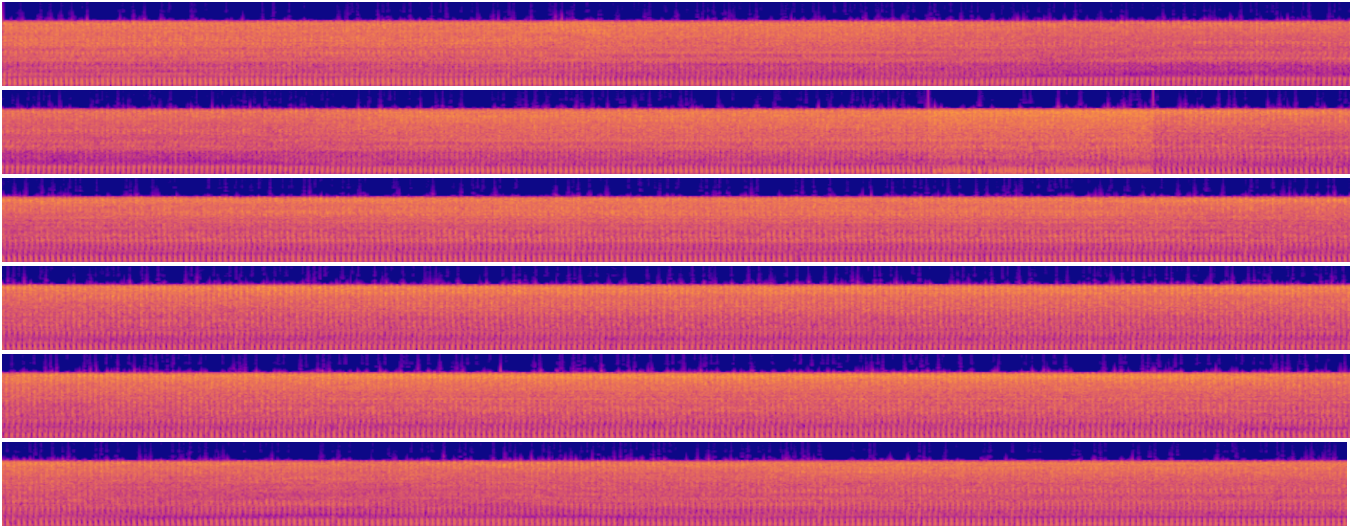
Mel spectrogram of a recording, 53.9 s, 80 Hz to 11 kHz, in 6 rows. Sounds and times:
Engine starting: 0:00.0 - 0:53.9
Idling: 0:00.0 - 0:53.9
Medium engine (mid frequency): 0:00.0 - 0:53.9.

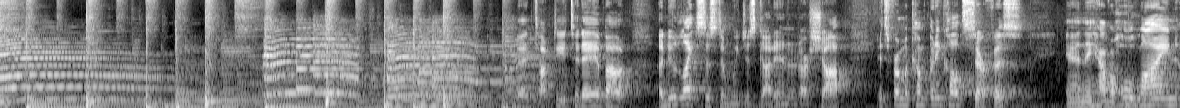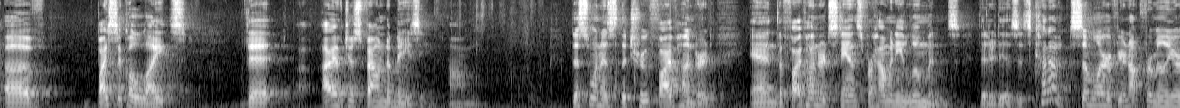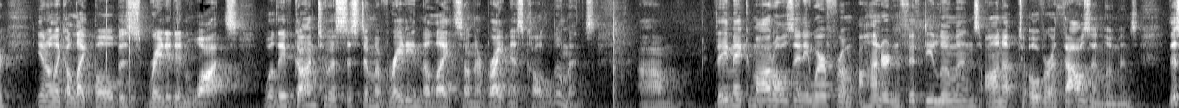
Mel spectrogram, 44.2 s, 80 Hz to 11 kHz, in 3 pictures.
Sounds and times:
Speech: 0:06.5 - 0:17.1, 0:17.8 - 0:20.8, 0:21.9 - 0:44.2.

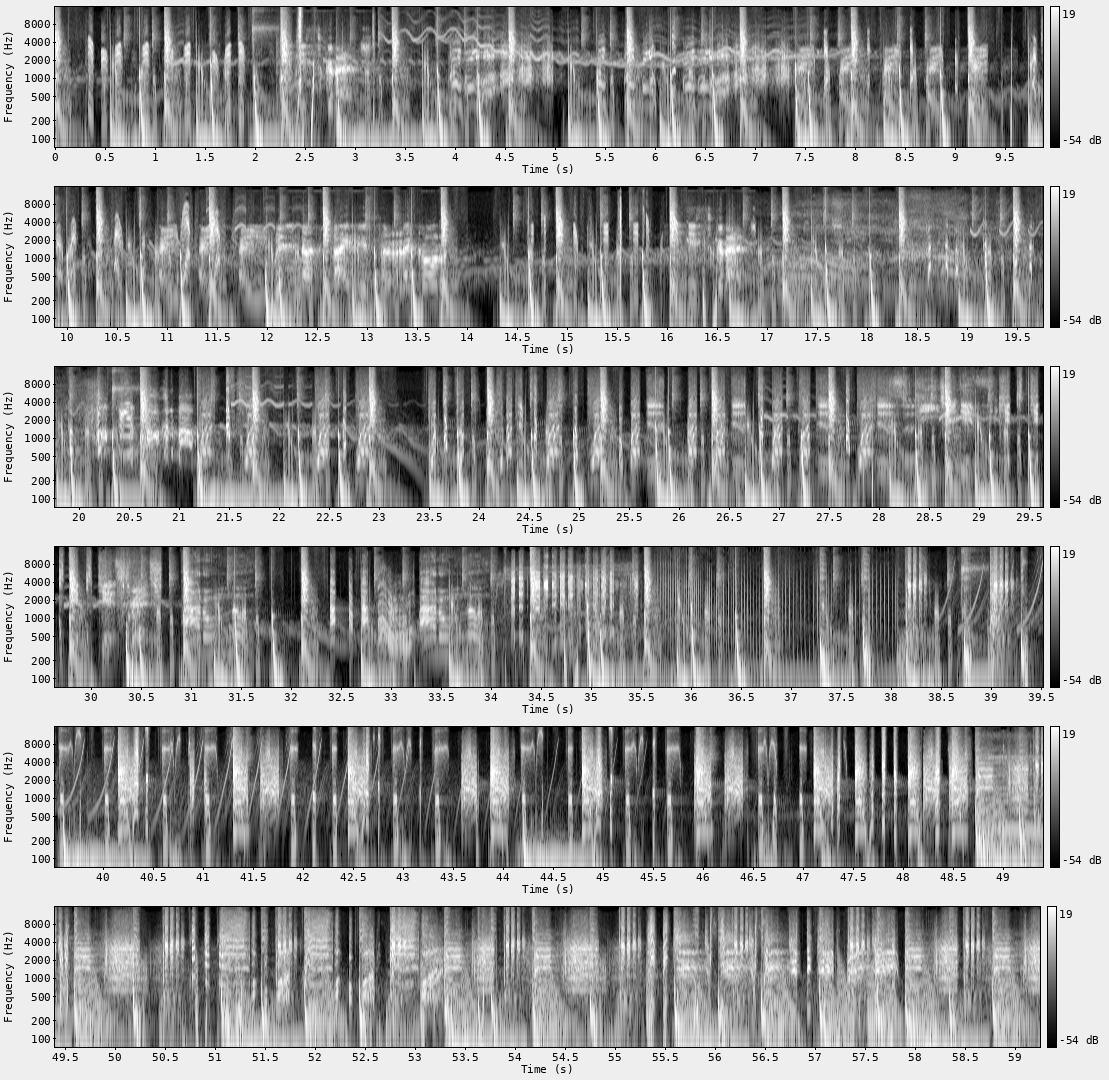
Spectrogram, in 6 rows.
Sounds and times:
Scratching (performance technique): 0:00.0 - 0:59.2.

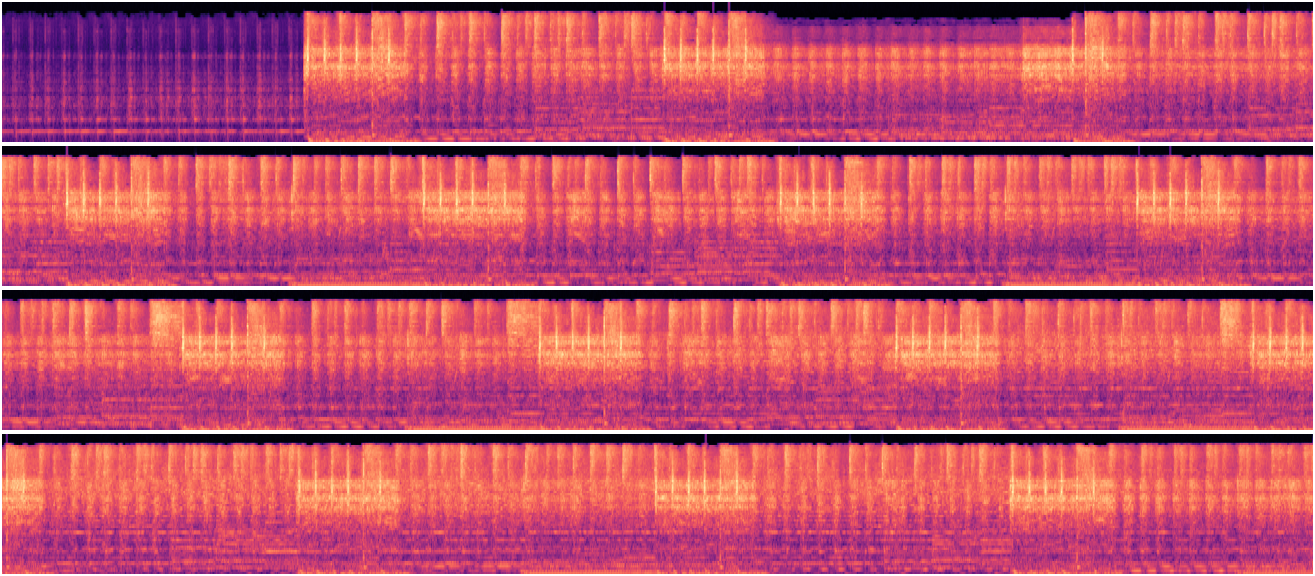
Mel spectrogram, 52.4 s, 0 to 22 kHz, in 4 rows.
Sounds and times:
Angry music: 0:00.0 - 0:52.4.

